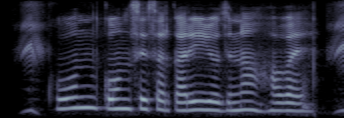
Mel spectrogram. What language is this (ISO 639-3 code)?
hne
